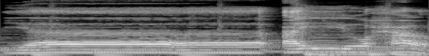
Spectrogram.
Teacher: hukum bacaannya adalah mad jaiz munfasil ya. Berapa? 5 harokat atau 2,5 alif.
